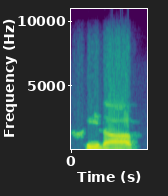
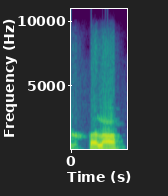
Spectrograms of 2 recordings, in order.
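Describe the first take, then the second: First: The first vowel is an 'i' sound. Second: The first vowel is not an 'i' sound. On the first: The speaker calls it right. "ये खे के नीचे जेर है" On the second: The speaker calls it wrong. "कई अक्सर बच्चे से खिलाफ पढ़ते हैं"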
